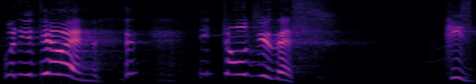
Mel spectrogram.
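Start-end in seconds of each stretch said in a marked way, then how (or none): 0.0-3.0 high, loud incredulous angels; mock the angels' disbelief, high and loud. Preacher voicing angels at the tomb, high incredulous shout. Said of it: "the angels are like".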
